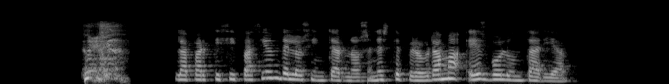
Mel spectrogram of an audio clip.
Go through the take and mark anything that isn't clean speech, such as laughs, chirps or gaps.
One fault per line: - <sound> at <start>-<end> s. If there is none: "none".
- sneeze at 0.8-1.3 s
